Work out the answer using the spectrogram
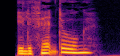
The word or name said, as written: elefantunge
